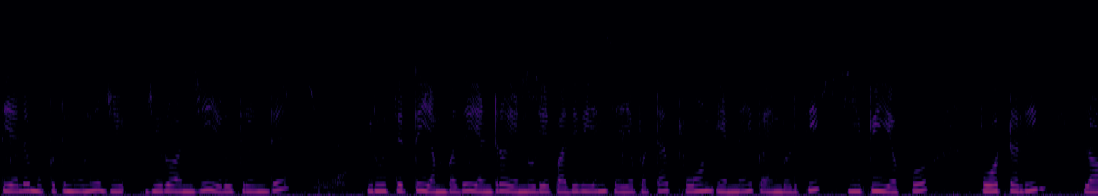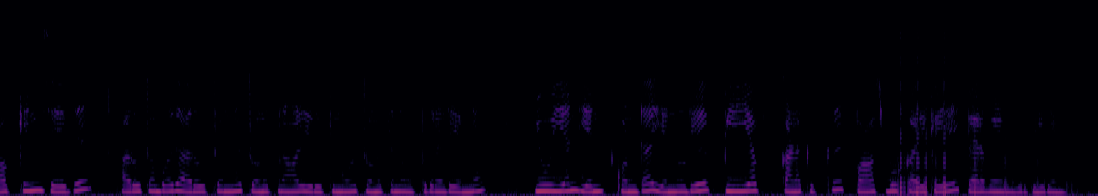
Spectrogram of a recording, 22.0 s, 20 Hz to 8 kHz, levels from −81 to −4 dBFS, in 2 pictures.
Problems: background sounds at intervals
